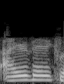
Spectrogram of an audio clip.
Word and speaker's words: Ayurvedic: Now, describe for me, and correct my pronunciation if it's wrong, is it Ayurvedic medicine? – Yes, Ayurvedic medicine, that's exactly it.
